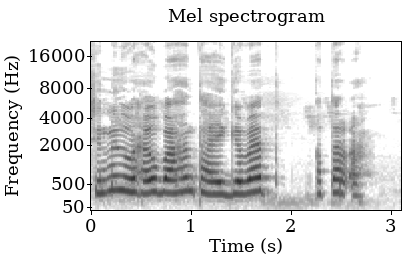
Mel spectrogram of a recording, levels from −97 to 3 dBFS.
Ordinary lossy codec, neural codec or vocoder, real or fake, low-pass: none; none; real; none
